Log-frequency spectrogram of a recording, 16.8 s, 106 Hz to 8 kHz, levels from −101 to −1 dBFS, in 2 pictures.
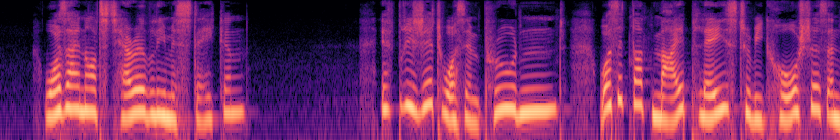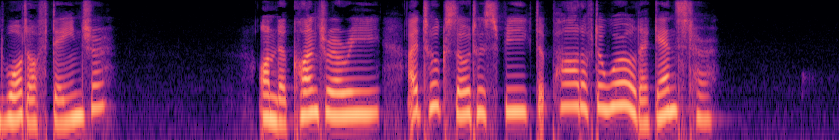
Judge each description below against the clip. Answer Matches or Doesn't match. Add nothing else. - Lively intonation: Doesn't match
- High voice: Matches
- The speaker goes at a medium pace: Doesn't match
